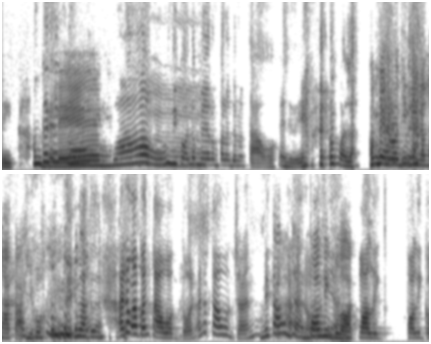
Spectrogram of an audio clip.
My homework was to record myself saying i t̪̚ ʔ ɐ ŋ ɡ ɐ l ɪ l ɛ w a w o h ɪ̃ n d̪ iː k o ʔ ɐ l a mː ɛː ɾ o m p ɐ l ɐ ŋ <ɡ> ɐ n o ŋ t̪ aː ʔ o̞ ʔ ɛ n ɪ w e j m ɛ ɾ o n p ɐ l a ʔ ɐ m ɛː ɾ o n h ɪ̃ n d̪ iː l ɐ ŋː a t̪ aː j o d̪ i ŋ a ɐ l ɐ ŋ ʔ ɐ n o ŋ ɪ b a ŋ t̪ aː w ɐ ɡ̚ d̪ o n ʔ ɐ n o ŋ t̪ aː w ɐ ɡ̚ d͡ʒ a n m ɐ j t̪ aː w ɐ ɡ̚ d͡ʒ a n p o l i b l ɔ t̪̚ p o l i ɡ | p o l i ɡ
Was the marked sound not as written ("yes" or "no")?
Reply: no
